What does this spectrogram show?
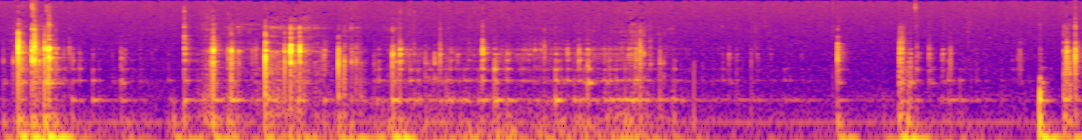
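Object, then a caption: Painted wooden toy pieces in a wooden bowl. A wooden spoon stirs and scoops small, solid, painted wooden toy pieces in a wooden bowl, knocking them together. Dense clusters of short, hollow clacks and bright clicks spill out in busy bursts. The clatter eases into softer shuffling before a few sharper knocks return near the end.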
